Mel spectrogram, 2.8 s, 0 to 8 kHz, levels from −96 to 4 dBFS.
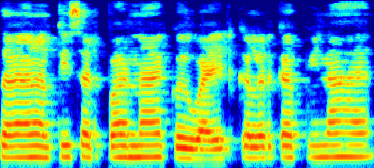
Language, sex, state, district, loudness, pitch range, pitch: Hindi, female, Bihar, Bhagalpur, -14 LUFS, 195-205 Hz, 200 Hz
